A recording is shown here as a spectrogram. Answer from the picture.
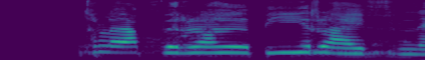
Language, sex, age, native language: Icelandic, female, 12, Icelandic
